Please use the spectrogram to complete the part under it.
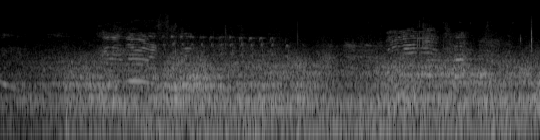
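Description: A young child squeals and shouts excitedly nearby.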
